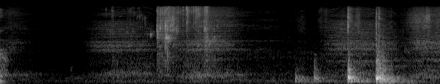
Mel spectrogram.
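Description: Handling noise: a soft rustle about one and a half seconds in, then three sharp knocks near the end, the last two the loudest.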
